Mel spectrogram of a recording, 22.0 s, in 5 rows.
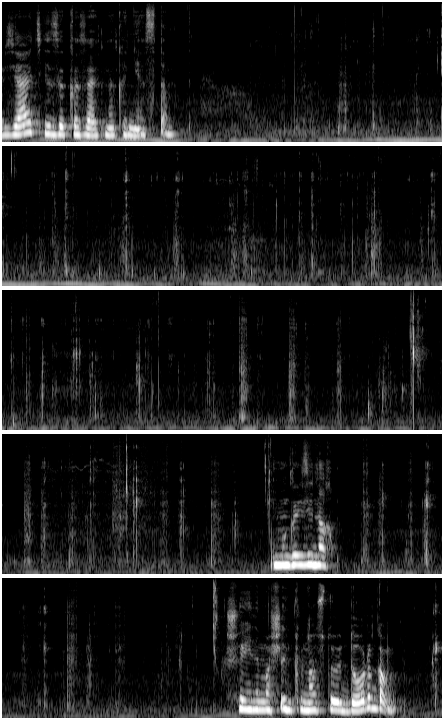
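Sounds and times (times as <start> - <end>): person chewing with mouth clicks: 1.8 - 15.9, 16.8 - 19.8, 21.5 - 22.0.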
